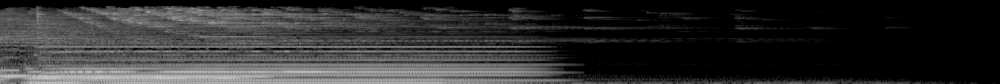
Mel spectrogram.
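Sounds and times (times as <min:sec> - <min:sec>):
high musical chime notes: 0:00.0 - 0:08.4.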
